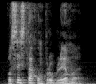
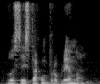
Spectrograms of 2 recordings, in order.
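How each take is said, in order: First: It is said in a plain, natural voice. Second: It is said in a put-on announcer voice.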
